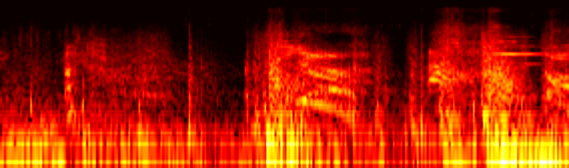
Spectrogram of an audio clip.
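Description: A sword slashes and strikes flesh.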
